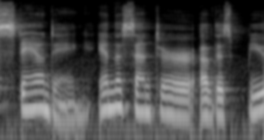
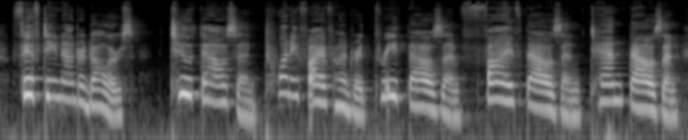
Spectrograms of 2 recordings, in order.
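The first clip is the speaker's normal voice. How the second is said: imitating bids called out; 7 semitones higher than usual. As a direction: call out bids one over another. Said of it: "the room just comes alive and you hear".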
